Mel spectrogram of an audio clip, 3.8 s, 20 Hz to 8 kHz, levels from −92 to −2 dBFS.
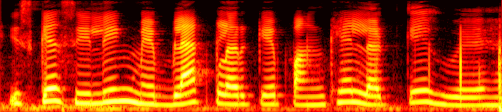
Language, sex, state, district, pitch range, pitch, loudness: Hindi, female, Jharkhand, Garhwa, 230-290 Hz, 245 Hz, -19 LUFS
